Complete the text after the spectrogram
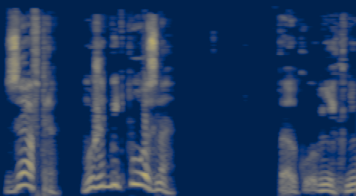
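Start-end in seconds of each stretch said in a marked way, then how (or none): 0.0-1.8 high, emphatic plea; high, insistent; girl pleading stubbornly, pitched up. Acted. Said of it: "упрямо посмотрела".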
